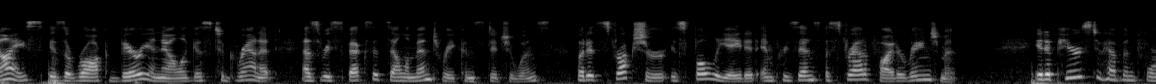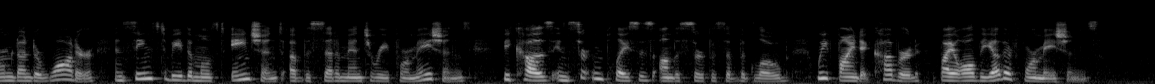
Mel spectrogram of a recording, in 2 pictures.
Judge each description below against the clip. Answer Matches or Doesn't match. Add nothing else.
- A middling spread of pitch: Doesn't match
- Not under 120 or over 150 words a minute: Doesn't match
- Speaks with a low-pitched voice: Doesn't match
